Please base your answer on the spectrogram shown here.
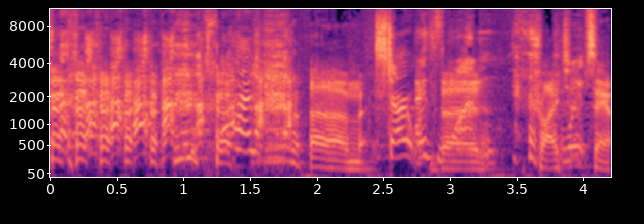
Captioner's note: laughter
